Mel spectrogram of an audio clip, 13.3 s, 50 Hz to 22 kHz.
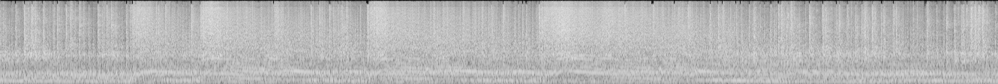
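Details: Yamaha RD250 two-stroke twin on a test-stand mount with total-loss ignition, running after coil wire swap and carb adjustments; crisp buzz rising and falling cleanly with throttle blips, no rattles or misfires; running normally, likely a good engine.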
